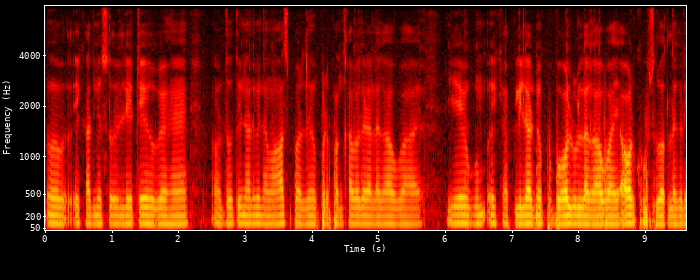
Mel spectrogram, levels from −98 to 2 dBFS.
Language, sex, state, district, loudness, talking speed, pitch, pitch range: Hindi, male, Bihar, Purnia, -31 LUFS, 235 wpm, 110 Hz, 105-110 Hz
